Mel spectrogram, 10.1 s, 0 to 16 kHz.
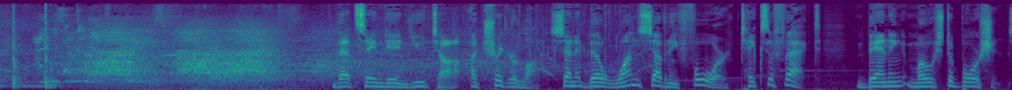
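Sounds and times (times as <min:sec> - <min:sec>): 
large crowd of protesters roaring and chanting at an abortion-rights protest: 0:00.2 - 0:05.5
speech: 0:03.4 - 0:10.1.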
